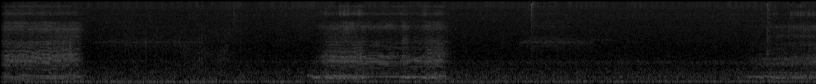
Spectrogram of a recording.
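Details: A pet Chihuahua snoring while asleep: soft, rhythmic snorting breaths with a fluttery rattle on each inhalation over steady room hum.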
